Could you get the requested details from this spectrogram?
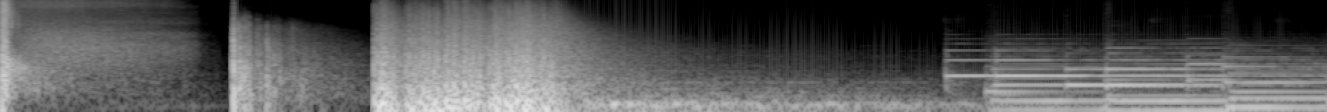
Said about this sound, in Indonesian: Kalian bilang bahwa kembang api adalah upacara rekapitulasi.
